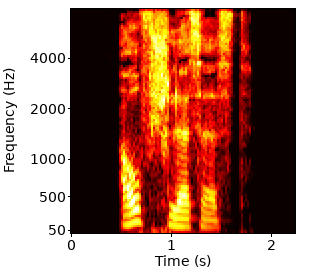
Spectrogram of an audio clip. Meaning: second-person singular dependent subjunctive II of aufschließen
- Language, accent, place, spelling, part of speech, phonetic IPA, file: German, Germany, Berlin, aufschlössest, verb, [ˈaʊ̯fˌʃlœsəst], De-aufschlössest.ogg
